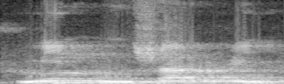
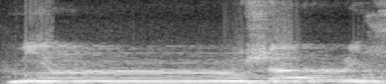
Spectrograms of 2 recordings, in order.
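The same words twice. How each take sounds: First: The n is pronounced clearly. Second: The n is muffled and nasalized. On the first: The speaker calls it wrong. "dibaca jelas" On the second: The speaker calls it right. "harusnya ikhfa samar"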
